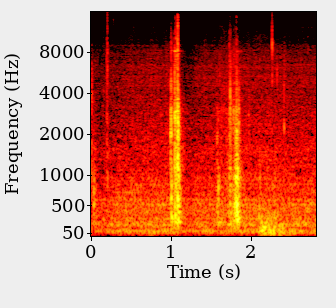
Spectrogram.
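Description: Metal tool parts clink together.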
